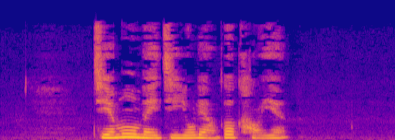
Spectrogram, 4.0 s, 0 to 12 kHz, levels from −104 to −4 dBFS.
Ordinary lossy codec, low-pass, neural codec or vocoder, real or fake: AAC, 32 kbps; 9.9 kHz; none; real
